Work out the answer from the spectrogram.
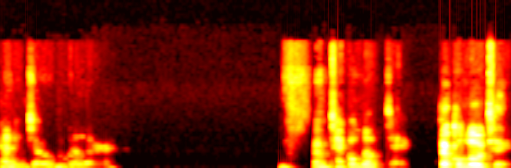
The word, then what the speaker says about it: Tecolote: So you don't put Tecolote. accent on the E? Oh. There would be an accent on the E normally, right? Tecolote. Yeah, I suppose, but it's, it's a derivative of a Spanish word, right?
